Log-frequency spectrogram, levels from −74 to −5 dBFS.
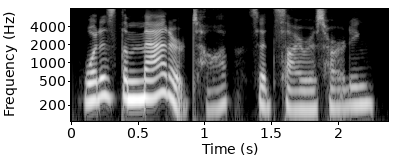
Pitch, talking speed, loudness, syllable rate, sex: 220 Hz, 200 wpm, -17 LUFS, 5.4 syllables/s, female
